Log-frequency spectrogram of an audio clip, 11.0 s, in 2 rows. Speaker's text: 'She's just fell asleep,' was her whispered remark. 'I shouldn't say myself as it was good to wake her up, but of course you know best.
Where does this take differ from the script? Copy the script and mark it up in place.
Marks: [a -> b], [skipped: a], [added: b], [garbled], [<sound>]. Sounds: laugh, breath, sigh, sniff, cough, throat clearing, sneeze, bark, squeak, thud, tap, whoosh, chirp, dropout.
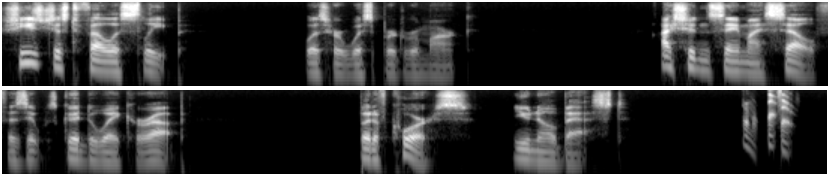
'She's just fell asleep,' was her whispered remark. 'I shouldn't say myself as it was good to wake her up, but of course you know best. [chirp]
